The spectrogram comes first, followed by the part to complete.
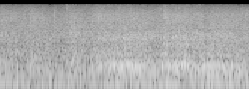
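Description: A large vehicle engine running steadily close by, a low, pulsing rumble with street noise around it.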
